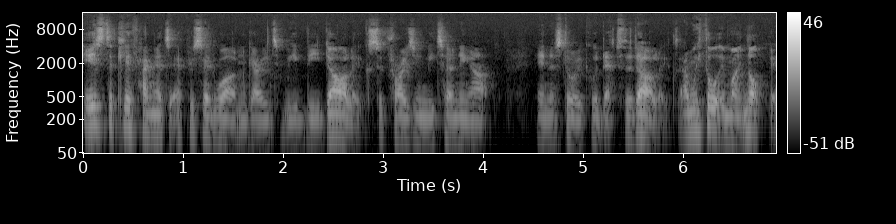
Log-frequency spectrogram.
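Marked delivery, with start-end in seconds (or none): none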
